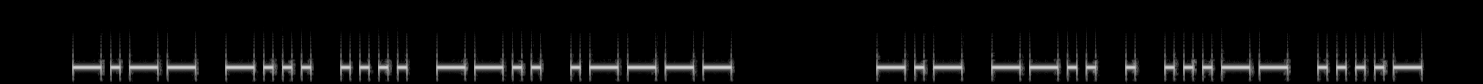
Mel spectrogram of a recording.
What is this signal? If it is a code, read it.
Morse code, heard as a keyed tone, about 13 wpm, 800 Hz. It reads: YBHZ1 KZE34
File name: LEZIONI / 8 YJ45 / 8 YJ4 12wpm 2151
